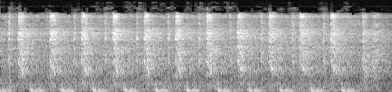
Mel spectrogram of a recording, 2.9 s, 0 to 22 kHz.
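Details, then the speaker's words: Honda 400EX quad that died on the trail, after the starter clutch was fixed: steady starter cranking, about two compression pulses a second, single cylinder turning over evenly; starter now engaging, normal cranking. "In here, it's actually turning it over now, though."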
